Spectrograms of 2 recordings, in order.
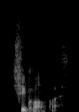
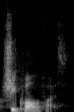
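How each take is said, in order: First: Breathy aside under the breath; hushed mocking echo; sarcastic whisper. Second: Said in the usual way. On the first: Shown as a demonstration. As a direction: whisper it back in disbelief. Repeats the line, then whispers it.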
